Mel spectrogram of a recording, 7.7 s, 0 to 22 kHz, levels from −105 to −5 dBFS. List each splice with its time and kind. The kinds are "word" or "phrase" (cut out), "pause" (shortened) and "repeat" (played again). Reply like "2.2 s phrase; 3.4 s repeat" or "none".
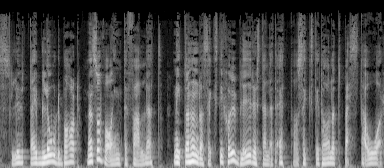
1.6 s pause; 3.3 s pause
